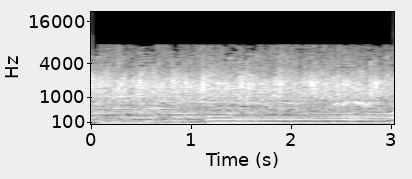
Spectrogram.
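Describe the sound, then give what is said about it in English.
A church audience claps steadily in praise of the Lord, a dense wash of many hands, with a sustained organ or keyboard chord droning underneath. “Give the Lord another big hand clap of praise if you love Him.”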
